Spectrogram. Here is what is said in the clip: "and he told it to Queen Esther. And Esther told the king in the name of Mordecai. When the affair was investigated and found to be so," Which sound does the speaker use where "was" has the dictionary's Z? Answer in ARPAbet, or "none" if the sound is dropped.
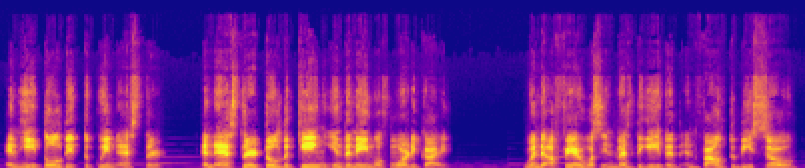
S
